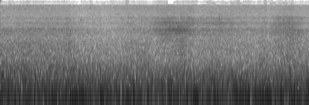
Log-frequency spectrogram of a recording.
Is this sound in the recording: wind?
yes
